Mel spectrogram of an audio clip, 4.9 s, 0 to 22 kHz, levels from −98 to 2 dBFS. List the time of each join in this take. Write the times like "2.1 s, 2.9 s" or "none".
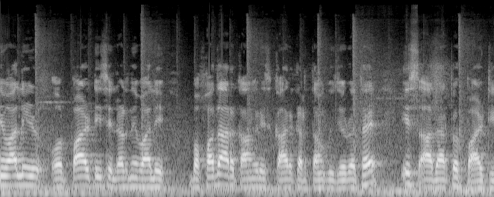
none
